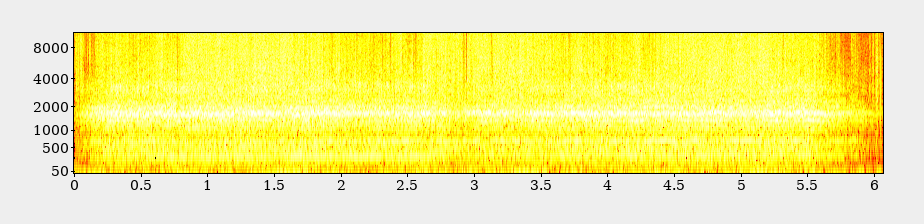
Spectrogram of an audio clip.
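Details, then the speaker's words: Car on the move: steady high-pitched gear whine from a badly worn first gear, heard best while accelerating. "that's a badly worn first gear that can be heard best as you accelerate back to the engine now"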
